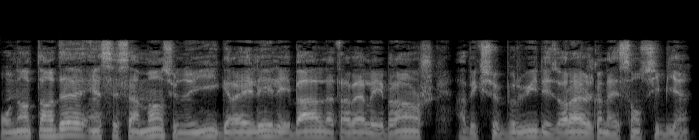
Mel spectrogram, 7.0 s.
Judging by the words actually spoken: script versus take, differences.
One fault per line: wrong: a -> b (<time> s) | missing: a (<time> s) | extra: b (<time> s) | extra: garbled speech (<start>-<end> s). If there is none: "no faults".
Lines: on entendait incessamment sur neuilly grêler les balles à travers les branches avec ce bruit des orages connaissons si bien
no faults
